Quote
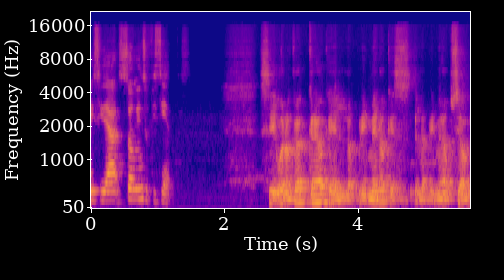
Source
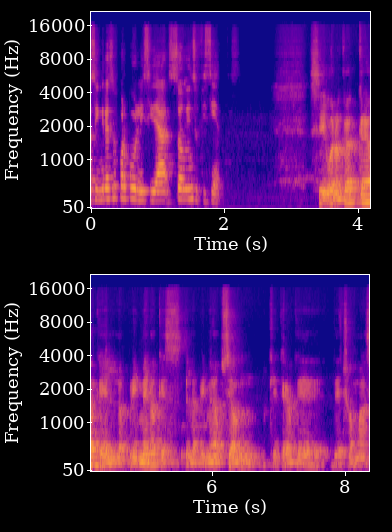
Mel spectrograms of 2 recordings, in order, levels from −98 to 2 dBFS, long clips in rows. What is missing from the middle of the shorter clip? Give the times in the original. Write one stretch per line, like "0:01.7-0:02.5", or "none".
none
